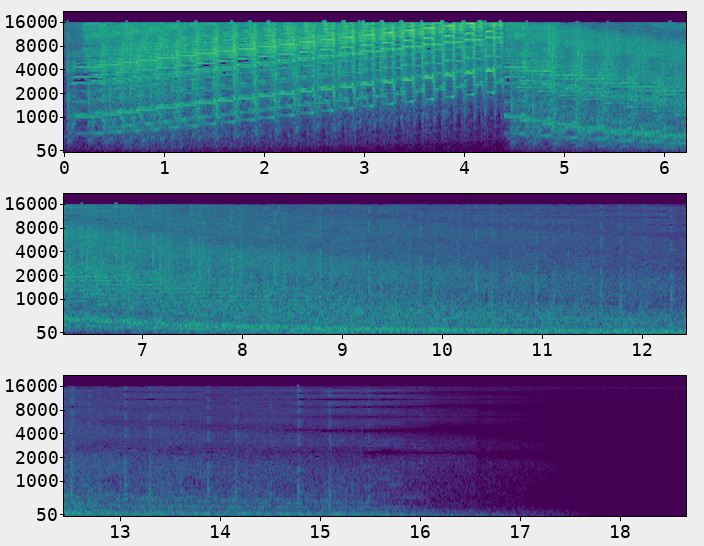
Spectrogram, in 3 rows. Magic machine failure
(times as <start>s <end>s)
0.0s 8.9s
